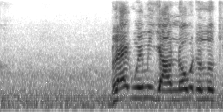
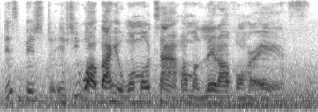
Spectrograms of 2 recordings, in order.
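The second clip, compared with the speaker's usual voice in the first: muttered threat; 5 semitones lower, 6 dB quieter than usual. Retold or imitated. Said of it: "I was just like".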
